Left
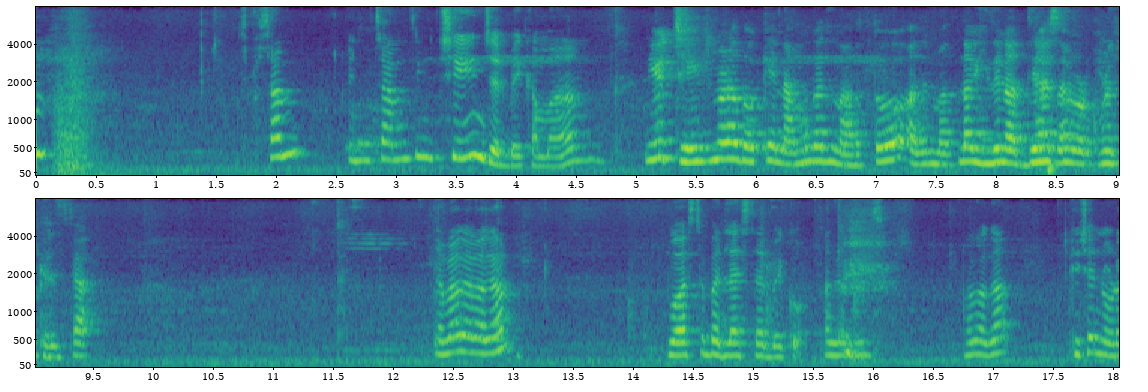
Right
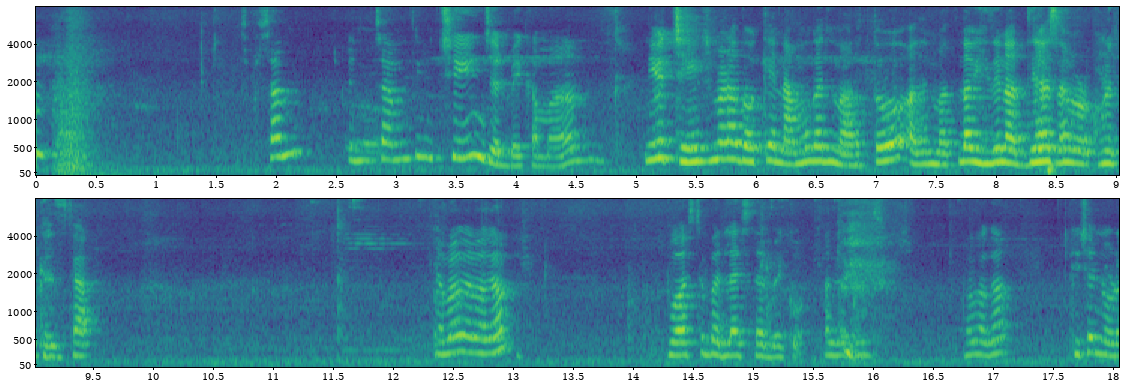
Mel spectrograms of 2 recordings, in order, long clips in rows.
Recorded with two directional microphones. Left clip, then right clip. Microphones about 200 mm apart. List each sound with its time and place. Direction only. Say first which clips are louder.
1.4 s a sound: left 2 dB; 15° left (ahead or behind)
2.6 s a woman's voice: even; 15° left (ahead or behind)
5.0 s a woman's voice: right 1 dB; 45° right (ahead or behind)
12.3 s a woman's voice: left 1 dB; 15° left (ahead or behind)
14.3 s a woman's voice: left 1 dB; 15° left (ahead or behind)
16.7 s a woman's voice: left 3 dB; 15° left (ahead or behind)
